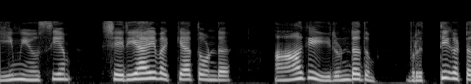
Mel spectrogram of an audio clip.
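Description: No audible technical faults turn up anywhere in this speech recording; the signal carries through without any disturbance that a careful listener would pick out.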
